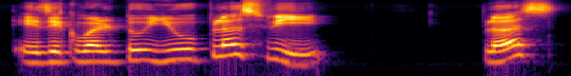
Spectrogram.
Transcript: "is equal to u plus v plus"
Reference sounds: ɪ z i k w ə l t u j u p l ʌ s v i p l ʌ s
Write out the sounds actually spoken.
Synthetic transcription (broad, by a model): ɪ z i k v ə l t u j u p l ʌ s v i p l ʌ s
